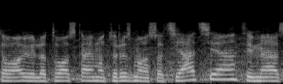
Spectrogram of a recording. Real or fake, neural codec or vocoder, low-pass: fake; codec, 16 kHz, 8 kbps, FreqCodec, smaller model; 7.2 kHz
